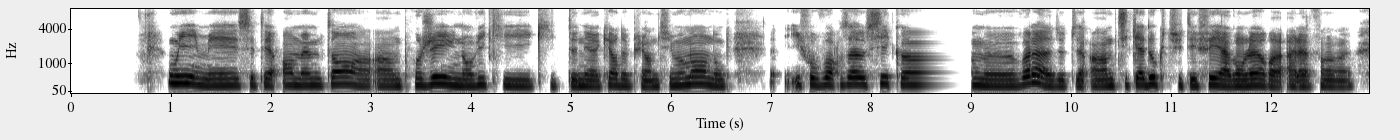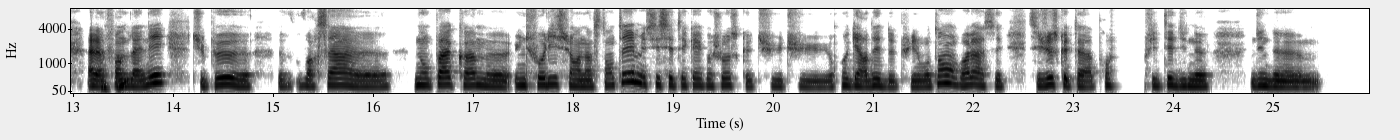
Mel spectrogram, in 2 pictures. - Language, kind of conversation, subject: French, advice, Comment pouvez-vous mieux maîtriser vos dépenses impulsives tout en respectant vos projets d’épargne ?
- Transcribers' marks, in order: distorted speech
